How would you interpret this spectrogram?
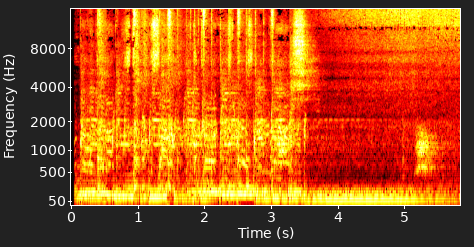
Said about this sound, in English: Did you guys hear the doggy? Yeah. I forgot about that. I knew it was there, and I didn't mention it last week. So, uncredited vocal performance by a dog. We don't know the dog's name.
